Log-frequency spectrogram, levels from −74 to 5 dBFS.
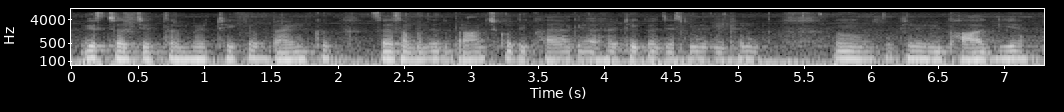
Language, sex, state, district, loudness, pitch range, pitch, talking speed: Hindi, male, Rajasthan, Churu, -17 LUFS, 110-120 Hz, 115 Hz, 105 wpm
